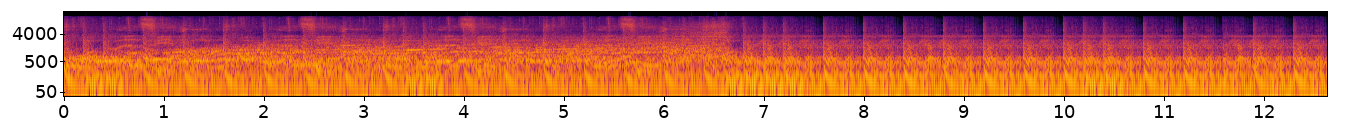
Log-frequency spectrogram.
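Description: Hardcore techno with a fast, steady kick drum. A rising synth sweep builds over the first six seconds or so, then cuts off suddenly and the track drops into a harder, pounding section.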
